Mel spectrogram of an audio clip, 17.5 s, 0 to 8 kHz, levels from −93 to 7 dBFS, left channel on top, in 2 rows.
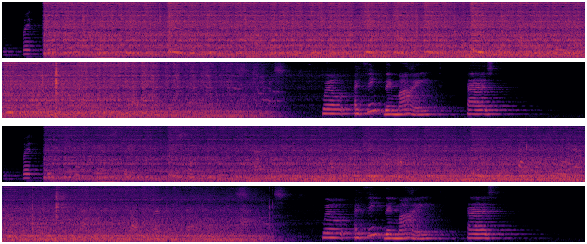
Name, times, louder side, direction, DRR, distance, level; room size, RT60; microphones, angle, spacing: voice 1, 0.0-2.1 2.4-6.5 7.1-11.9 12.2-12.5 12.8-13.0 14.8-14.9, equal, ahead, 1 dB, 0.8 m, -53 dB
sound 1, 0.6-12.9, left 9 dB, 85° left, 0.4 m, -39 dB
Mechanisms, 1.8-12.8, right 2 dB, 40° right, 0.4 m, -44 dB
voice 2, 13.5-15.2 15.7-16.1, left 1 dB, 25° left, 2 dB, 0.5 m, -40 dB
14.5 x 7.5 x 2.7 m, 1.2 s
head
